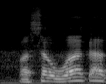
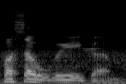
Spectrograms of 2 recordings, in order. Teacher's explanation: mereka membaca dengan imalah fasawwaka kepada fasawwika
